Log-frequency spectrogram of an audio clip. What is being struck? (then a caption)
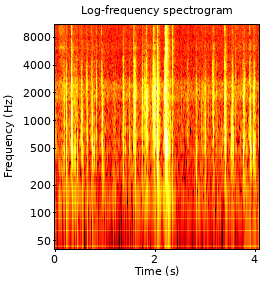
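Plastic computer keyboard with round keycaps. Fingertips of both hands type continuously on a full-size plastic computer keyboard with round cream typewriter-style keycaps, resting on a desk. Quick, dry clicks with little ring follow one another in an uneven rhythm, with a brief pause midway before a louder cluster of keystrokes.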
